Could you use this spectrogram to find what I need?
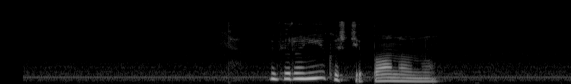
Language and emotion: Russian, sad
